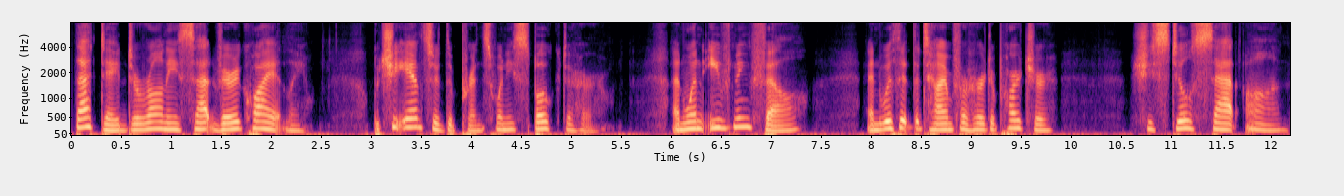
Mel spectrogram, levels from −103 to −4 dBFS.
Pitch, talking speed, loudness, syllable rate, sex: 170 Hz, 155 wpm, -20 LUFS, 4.7 syllables/s, female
